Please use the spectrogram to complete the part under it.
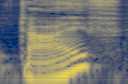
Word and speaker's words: DIIV: Zu Anfang ihrer Karriere schrieben sie sich mal, wie man es englisch ausspricht, also D-I-V-E, Dive. Wegen Verwechslung mit einer belgischen Band gleichen Namens schrieben sie sich dann anders, D-I-I-V, in großen Buchstaben ausgesprochen, aber nach wie vor Dive.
